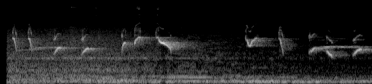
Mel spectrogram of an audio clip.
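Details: Sooty-headed bulbul song: clear whistled notes, some slurred upward and some falling, in a loose run of short phrases over a steady low background hum.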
